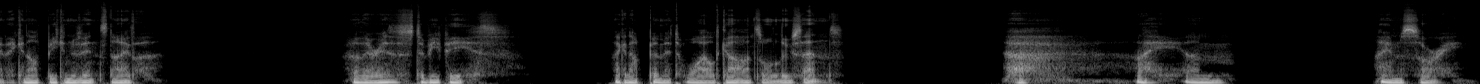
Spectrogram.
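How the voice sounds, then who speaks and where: A coldly possessive high mage villain, acted by a man for an ASMR fantasy roleplay. His voice is low and husky, with a slow, deliberate delivery. He speaks imperiously, like one used to being obeyed. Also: level tone, warm tone, no room sound, exaggerated voice. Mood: soft, menacing, then regretful, controlling. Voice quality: breathy, husky, often dropping to whispers. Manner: imperious, deliberate, addressing listener as apprentice. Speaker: voice actor.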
